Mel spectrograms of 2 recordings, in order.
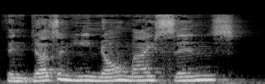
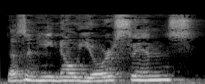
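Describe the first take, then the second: First: Doesn't lifted, the question rising; stress on doesn't. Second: Sins weighted at the end, slowly; stress on sins. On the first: Preacher asking the congregation, doesn't stressed. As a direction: press on doesn't, slowly. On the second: Preacher turning the question on listeners, sins stressed. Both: Acted.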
